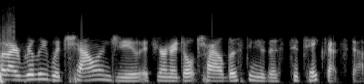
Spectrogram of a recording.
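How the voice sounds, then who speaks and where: An unremarkable speaking voice with an American accent. Its pitch varies in an ordinary way. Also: woman. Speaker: elder law attorney. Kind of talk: podcast interview.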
